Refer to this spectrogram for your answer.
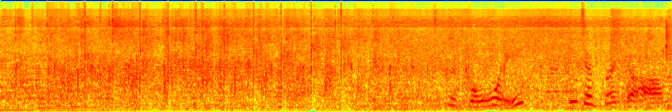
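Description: A large crowd claps steadily in a dense, continuous wash of applause, with scattered shouts and cheers rising toward the end, sounding like a packed stand in an open venue.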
